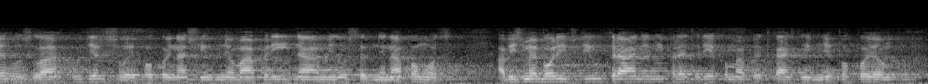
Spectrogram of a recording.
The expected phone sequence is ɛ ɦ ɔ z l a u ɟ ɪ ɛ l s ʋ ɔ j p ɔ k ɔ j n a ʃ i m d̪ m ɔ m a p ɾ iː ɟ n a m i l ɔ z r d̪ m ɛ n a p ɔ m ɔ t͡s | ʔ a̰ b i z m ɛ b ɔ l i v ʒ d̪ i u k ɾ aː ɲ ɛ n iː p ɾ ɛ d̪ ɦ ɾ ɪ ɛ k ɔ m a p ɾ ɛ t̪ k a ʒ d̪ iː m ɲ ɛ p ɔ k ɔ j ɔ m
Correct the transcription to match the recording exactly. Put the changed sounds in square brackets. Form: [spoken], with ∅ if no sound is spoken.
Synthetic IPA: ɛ ɦ ɔ z l a u ɟ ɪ ɛ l s ʋ ɔ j p ɔ k ɔ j n a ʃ i m d̪ [ɲ] ɔ m a p ɾ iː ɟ n a m i l ɔ [s] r d̪ [ɲ] ɛ n a p ɔ m ɔ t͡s | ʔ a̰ b i z m ɛ b ɔ l i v ʒ d̪ i u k ɾ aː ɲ ɛ n iː p ɾ ɛ d̪ ɦ ɾ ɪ ɛ k ɔ m a p ɾ ɛ t̪ k a ʒ d̪ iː m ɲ ɛ p ɔ k ɔ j ɔ m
